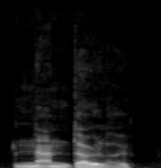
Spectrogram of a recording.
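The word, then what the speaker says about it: Nadolo: The Fijian way is all silent N, so Nandolo.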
